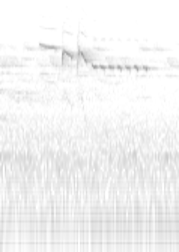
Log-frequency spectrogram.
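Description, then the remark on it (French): A small bird, a tit, sings in a garden a quick series of high, thin notes, about two seconds of rapid rhythmic chirping heard alone. “Ah, ça, c'est une mésange.”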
